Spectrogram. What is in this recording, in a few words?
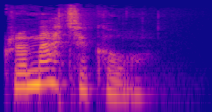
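"grammatical", English, British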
